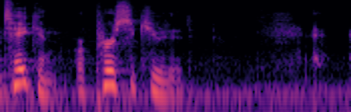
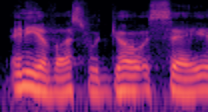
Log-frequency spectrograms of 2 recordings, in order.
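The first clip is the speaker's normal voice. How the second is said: usual speaking voice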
